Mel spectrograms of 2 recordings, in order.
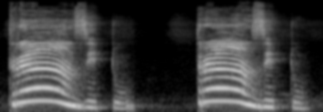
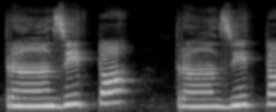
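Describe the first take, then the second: First: TRÂN high and drawn out in trânsito; stressed first syllable. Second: Trânsito in even parts, trân-si-to, rising at the end; syllable by syllable. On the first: Teacher demonstrating the strong syllable of trânsito, first syllable stressed. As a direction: stretch "trân" in trânsito, then fall away. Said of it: "A sílaba mais forte é o trân". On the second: Teacher separating trânsito into parts, syllable by syllable. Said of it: "forem separar a sílaba". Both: Shown as a demonstration.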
